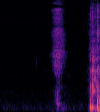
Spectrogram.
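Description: A man's short sniff about a second in, with near silence around it, then his voice starting near the end.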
